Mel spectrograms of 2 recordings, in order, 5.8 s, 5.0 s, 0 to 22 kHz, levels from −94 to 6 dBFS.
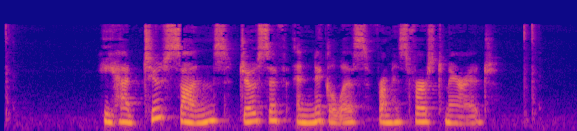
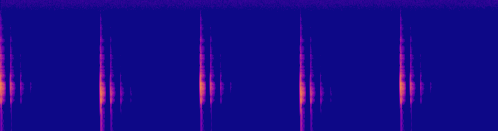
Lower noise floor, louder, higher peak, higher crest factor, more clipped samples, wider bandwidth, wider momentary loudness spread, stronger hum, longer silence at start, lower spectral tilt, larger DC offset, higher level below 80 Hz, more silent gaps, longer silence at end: second, -65 dBFS vs -76 dBFS; first, -25 LUFS vs -34 LUFS; about the same, -10 dBFS vs -10 dBFS; second, 16 dB vs 30 dB; neither; second, 11.5 kHz vs over 20 kHz; second, 16 LU vs 20 LU; neither; about the same, 0.05 s vs 0 s; first, -4.5 dB/octave vs 0.5 dB/octave; neither; first, -64 dBFS vs -86 dBFS; neither; second, 0.45 s vs 0.95 s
